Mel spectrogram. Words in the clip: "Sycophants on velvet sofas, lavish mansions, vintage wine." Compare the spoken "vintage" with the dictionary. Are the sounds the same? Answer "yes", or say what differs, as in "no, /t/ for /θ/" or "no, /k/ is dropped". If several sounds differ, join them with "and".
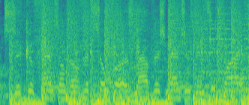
no, /tʃ/ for /dʒ/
